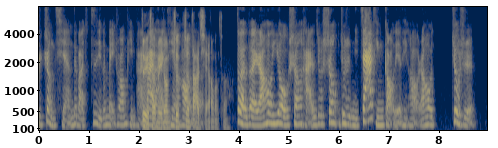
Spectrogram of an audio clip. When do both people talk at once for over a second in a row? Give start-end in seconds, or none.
2.0-3.4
